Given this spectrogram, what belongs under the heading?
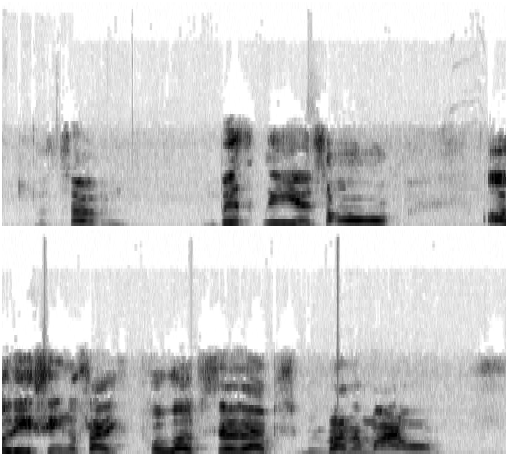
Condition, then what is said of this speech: Cerebral palsy. And I'm going to be joking about my speech impediment throughout the show.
